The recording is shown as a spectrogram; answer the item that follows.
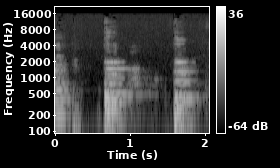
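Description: Acoustic guitar strumming single chords about a second apart, each struck and left to ring out and fade before the next, as live band accompaniment between sung lines.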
